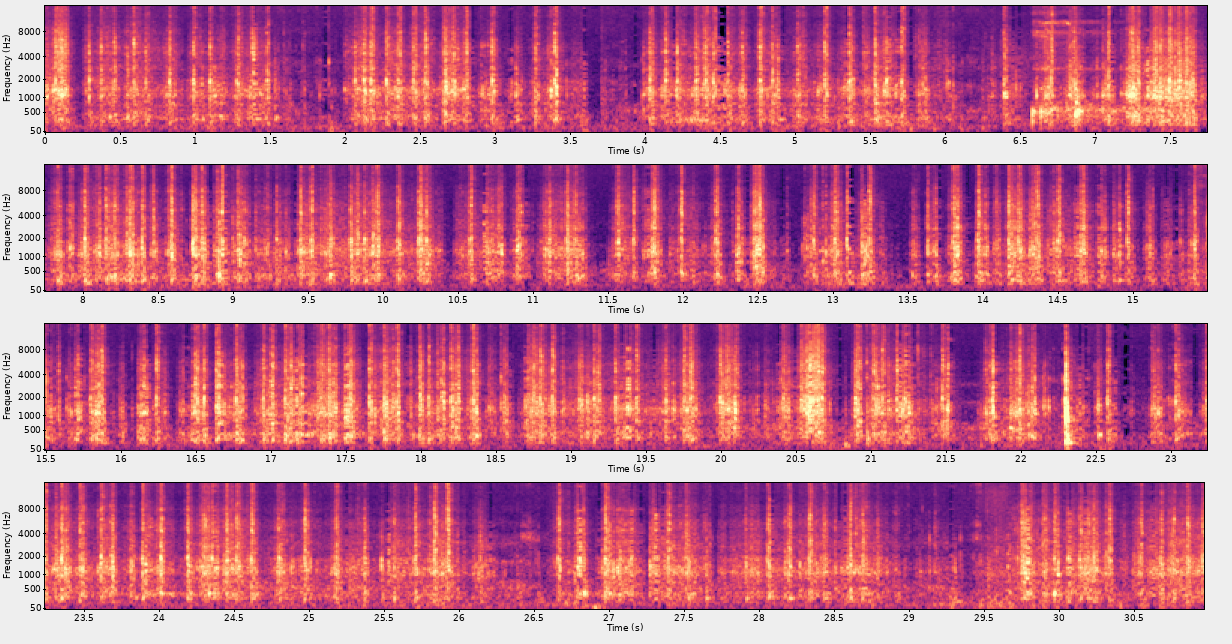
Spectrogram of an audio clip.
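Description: Cardboard mutoscope being hand-cranked: its stack of picture cards flicks one after another past the stop, making a fast, continuous clatter of small card clicks. The clicking comes in spells with several short breaks where the cranking pauses.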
